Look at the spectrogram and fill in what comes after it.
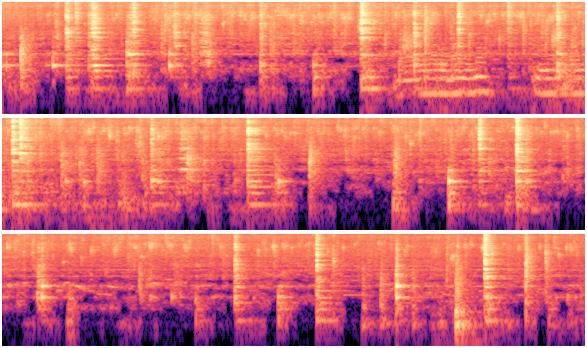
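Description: Ginger and garlic sizzling in hot oil in a stainless pressure-cooker pot while a spatula stirs them, scraping and knocking irregularly against the metal.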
